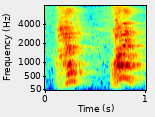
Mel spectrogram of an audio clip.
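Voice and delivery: loud, high-pitched shouted question; outraged disbelief. Retold or imitated. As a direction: shout it back in shocked outrage. Acted startled, outraged actor on phone.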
